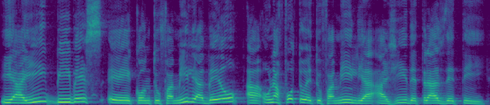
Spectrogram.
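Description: Middle-aged male TV host, slow and earnest, mellow voice, studio setting. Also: high voice. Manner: earnest, measured, with gentle hand gestures.

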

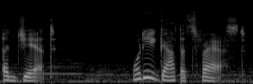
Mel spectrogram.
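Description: A woman voicing a determined, sharp superhero mother in an animated game, firm and urgent. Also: on the low side, a little slow, over loud music. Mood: wary, tense. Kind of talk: animated film-style game dialogue.

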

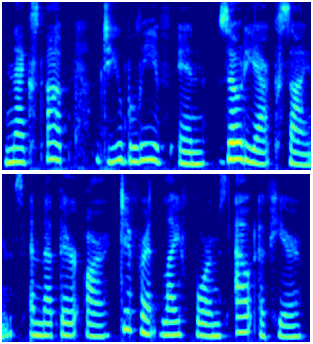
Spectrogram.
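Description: Clinical female alien examiner acted by a young woman, ASMR role-play: unhurried, deliberate, soothing, fairly high voice. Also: lightly acted. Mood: formal, calm. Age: young adult. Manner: soft-spoken, formal, deliberate, soothing. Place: small indoor room, seated.

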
